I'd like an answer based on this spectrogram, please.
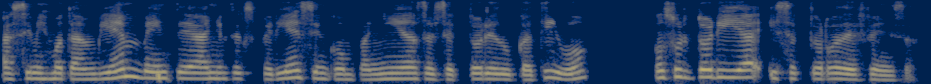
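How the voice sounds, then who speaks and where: A woman's voice: mid-range voice, normal speed, warm tone, no room sound. A woman moderating a webinar, formally reading a prepared introduction of the guest. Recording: dull, dry lo-fi call audio.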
